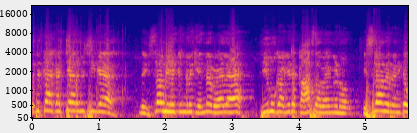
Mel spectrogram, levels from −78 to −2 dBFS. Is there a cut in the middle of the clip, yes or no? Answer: yes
